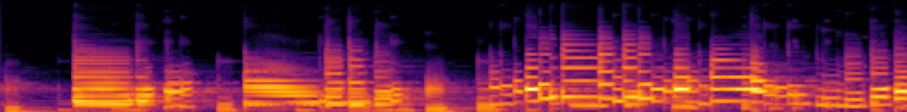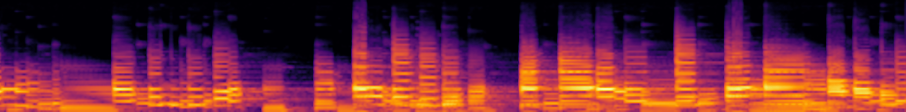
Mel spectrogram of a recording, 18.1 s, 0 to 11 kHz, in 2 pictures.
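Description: Rhodes electric piano sound played on a Nord Stage 3 stage piano: a solo jazz improvisation of chords and short melodic phrases over low bass notes, broken by brief pauses between phrases.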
